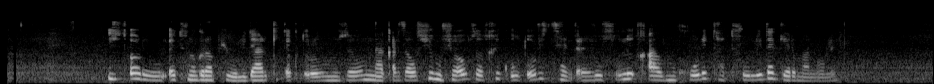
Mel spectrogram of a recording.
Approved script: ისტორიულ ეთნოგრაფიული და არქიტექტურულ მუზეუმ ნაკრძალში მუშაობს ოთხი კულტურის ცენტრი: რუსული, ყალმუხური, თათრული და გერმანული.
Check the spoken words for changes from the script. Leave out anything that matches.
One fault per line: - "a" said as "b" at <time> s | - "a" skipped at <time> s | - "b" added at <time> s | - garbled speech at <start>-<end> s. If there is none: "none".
none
